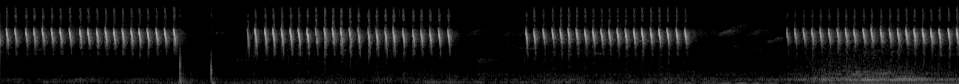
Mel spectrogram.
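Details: Bar-winged prinia song used to provoke a rival into answering: four bursts of very fast, evenly repeated high chipping notes, each lasting one to two seconds, separated by short silent gaps.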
